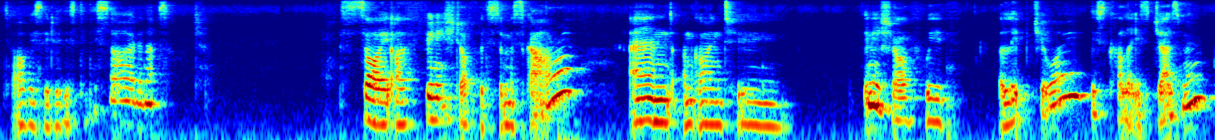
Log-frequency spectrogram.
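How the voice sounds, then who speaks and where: A woman with a loud, husky voice, chatting through a casual makeup tutorial early in the morning before her coffee. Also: lowish voice, sing-song, unhurried. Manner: loud, chatty, talks through each step. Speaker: makeup vlogger. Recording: echoey room.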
